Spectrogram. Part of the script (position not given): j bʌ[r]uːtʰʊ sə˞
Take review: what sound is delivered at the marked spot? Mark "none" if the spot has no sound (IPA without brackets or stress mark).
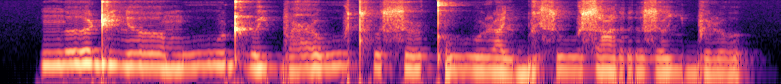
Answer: ʕ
